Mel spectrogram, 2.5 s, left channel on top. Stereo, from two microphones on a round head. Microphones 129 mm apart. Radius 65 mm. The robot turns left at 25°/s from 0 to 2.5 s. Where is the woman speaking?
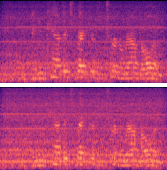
60° left, 3.5 m; by 2.4 s 15° left, 3.5 m.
